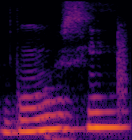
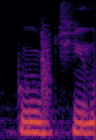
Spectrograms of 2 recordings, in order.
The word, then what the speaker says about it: Bucci: Also, I was like, how do you say it? Boozy? Bucky? And she's like, Bucci, like Gucci.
